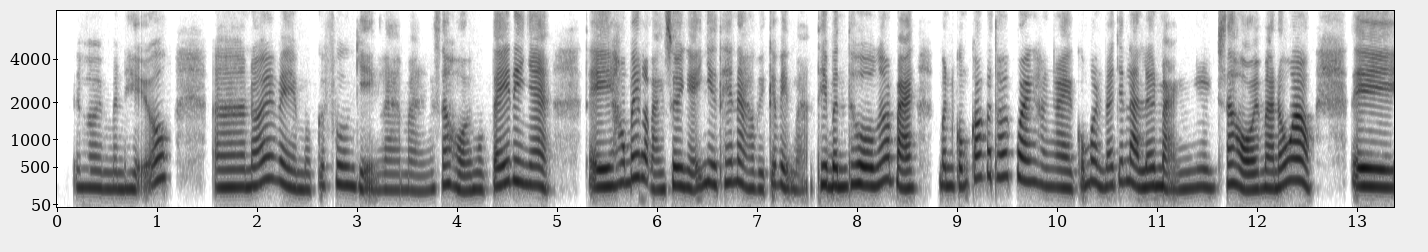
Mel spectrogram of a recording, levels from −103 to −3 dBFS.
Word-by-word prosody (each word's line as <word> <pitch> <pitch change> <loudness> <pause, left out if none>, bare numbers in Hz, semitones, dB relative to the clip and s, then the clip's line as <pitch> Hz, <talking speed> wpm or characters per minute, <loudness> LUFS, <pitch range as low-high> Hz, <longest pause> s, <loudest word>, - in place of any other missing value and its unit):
Ừ, 235 - -8
rồi, 225 -1 -2
mình 210 0 -4
hiểu. 275 +11 -3 0.4
À, 230 0 -1
nói 290 +8 0
về 250 -7 -1
một 205 -1 -3
cái 255 - -8
phương 255 -3 0
diện 210 -2 -5
là 200 0 -8
mạng 200 0 -9
xã 260 +5 -4
hội 200 -7 -1
một 205 0 -3
tí 270 +4 +2
đi 310 -1 +1
nha. 255 -5 -1 0.4
Thì 235 +1 +5
hông 285 +4 -1
biết 350 +1 +2
là 330 - +1
bạn 205 -4 -3
suy 245 +2 +3
nghĩ 220 -1 -1
như 275 +1 0
thế 285 +3 -3
nào 275 -7 -1
về 210 -1 -5
cái - - -4
việc 240 -4 -1
mà 210 +1 -9
thì 260 0 +2
bình 240 -1 +4
thường 255 -1 +5
á 320 +4 +1
bạn 225 -2 +4 0.2
mình 250 -2 -1
cũng 245 +1 -2
có 345 +1 +2
cái 380 - -2
thói 360 +1 0
quen 315 -5 +3
hàng 250 -3 -5
ngày 225 -2 0
của 215 - -7
mình 270 -3 -1
đó 245 - -1
chính 300 0 -6
là 275 -4 +2
lên 240 +1 +3
mạng, 215 -3 0 0.2
ừm, 230 -1 -3
xã 275 - -1
hội 210 -5 +4
mà, 220 0 +1
đúng 245 +6 +2
hông? 315 -5 +6 0.4
Thì, 235 -2 +6
245 Hz, 270 wpm, -23 LUFS, 220-270 Hz, 0.4 s, hông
